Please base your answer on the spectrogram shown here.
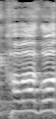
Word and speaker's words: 河合: 市の、さんずいの川と書いて、アウト書いて、普通川井と読むんですけども、これで川郷と言います。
